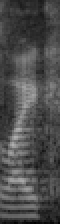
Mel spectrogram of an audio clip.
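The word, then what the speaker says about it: Laich: Yeah, Instagram across all socials at Brooks Like. Okay, but spell like some of them. My last name is pronounced like L-I-K-E, but spelled L-A-I-C-H.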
